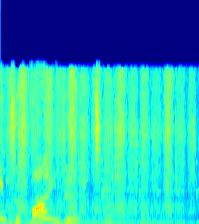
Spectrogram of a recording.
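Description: Cartoon soundtrack: a short sing-song gliding vocal sound in the first second, followed by a rhythmic scratchy, rasping sound effect.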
